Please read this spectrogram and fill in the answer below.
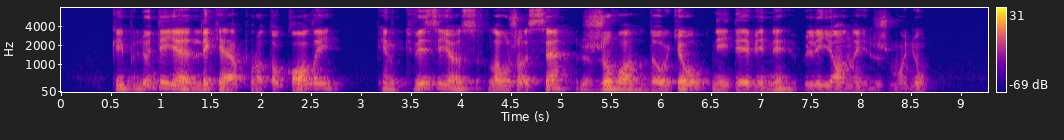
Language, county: Lithuanian, Klaipėda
